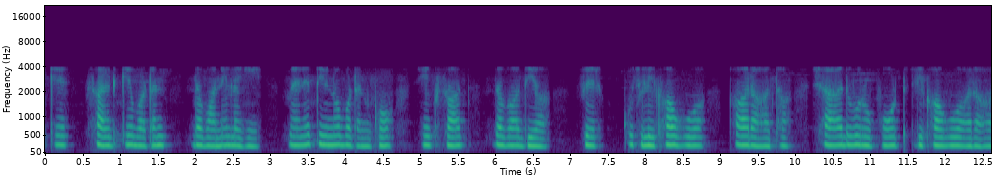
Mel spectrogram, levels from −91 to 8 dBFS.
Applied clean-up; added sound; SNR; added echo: none; none; none; none.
